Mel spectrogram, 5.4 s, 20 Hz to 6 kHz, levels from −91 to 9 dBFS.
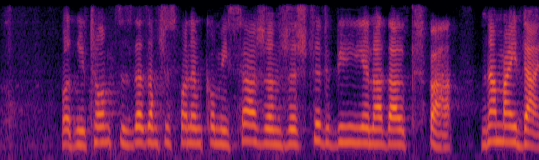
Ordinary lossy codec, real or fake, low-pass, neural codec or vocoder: none; fake; 5.4 kHz; codec, 16 kHz, 1.1 kbps, Voila-Tokenizer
